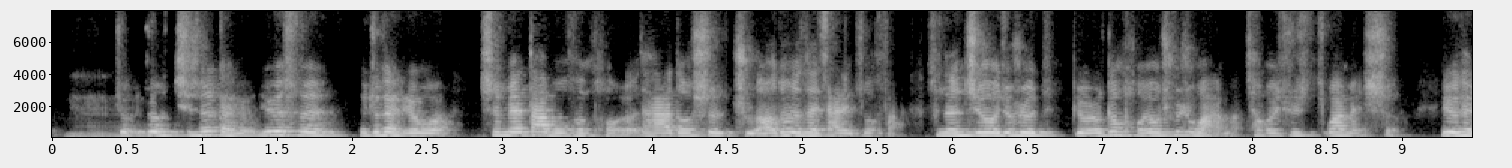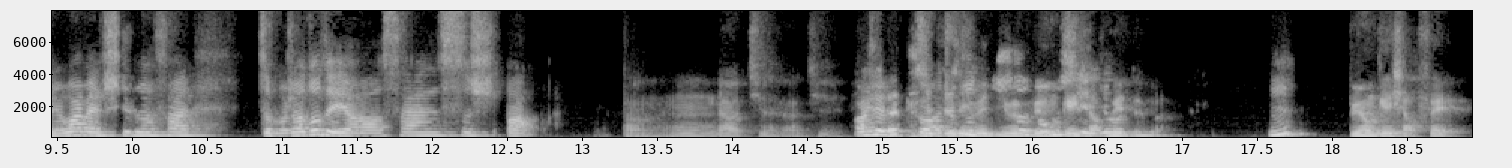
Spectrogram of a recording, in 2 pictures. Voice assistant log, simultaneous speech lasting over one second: present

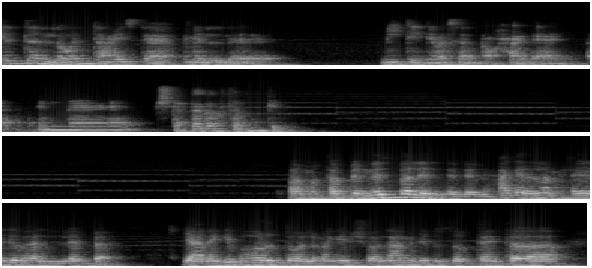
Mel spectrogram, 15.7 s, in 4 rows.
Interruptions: none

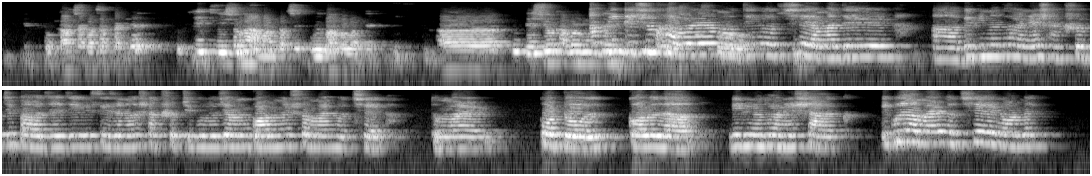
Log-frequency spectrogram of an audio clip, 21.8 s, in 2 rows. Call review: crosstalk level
present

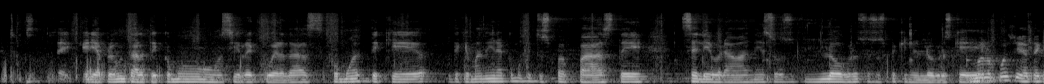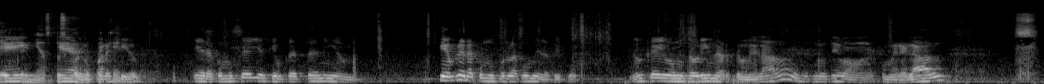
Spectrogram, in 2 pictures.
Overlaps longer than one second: present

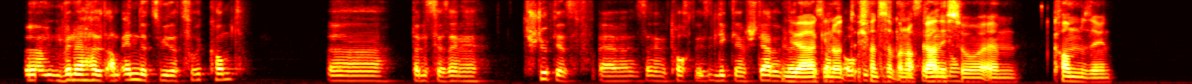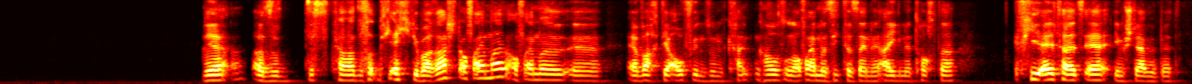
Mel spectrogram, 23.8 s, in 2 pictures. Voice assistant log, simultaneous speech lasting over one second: present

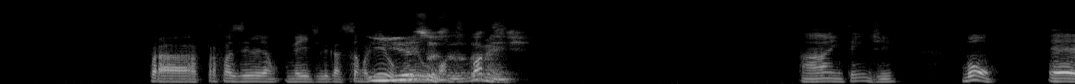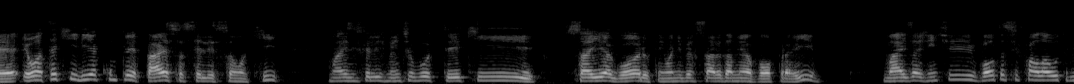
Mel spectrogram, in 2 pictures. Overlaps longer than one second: present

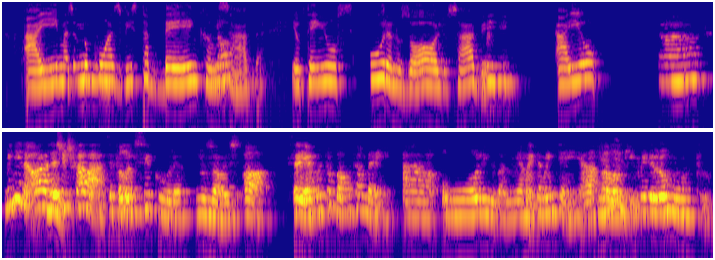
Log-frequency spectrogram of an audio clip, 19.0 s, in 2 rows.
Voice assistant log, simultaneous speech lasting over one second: none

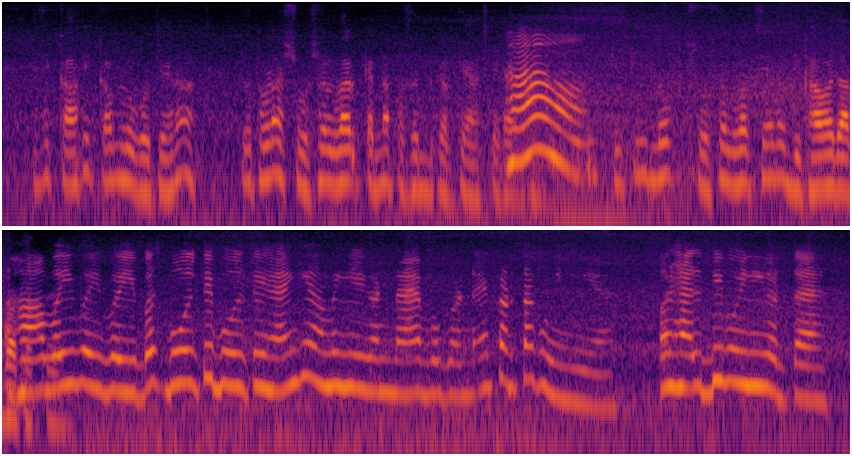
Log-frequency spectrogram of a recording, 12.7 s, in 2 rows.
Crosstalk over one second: none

